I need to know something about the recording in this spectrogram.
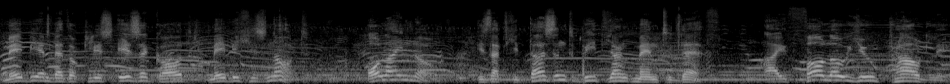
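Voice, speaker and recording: An actor playing a loyal, proud follower in a video game cutscene. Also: male voice, fairly high pitch, animated, measured pace, over loud music. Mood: defiant, devoted.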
